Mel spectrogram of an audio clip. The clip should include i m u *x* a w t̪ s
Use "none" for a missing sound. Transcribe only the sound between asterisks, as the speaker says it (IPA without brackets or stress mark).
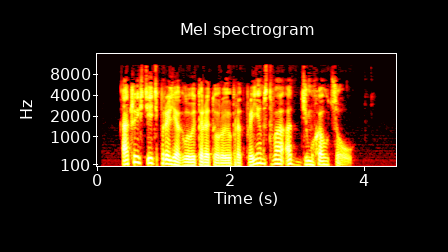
x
